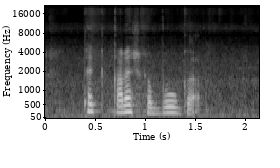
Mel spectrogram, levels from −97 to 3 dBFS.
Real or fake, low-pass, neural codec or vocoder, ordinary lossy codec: real; 19.8 kHz; none; Opus, 32 kbps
